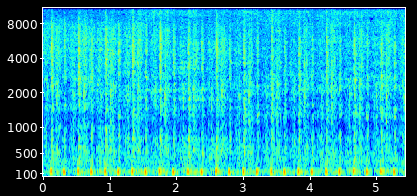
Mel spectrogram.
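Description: Merryweather firefighting engine's steam engine running at a steady speed, an even rhythmic beat of about five strokes a second.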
